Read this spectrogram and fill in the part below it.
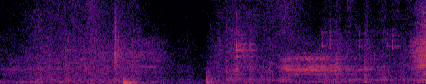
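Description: Footsteps thud softly on carpet.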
